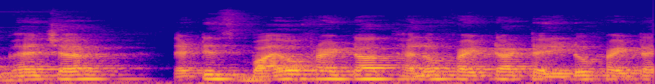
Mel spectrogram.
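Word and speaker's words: Pteridophyta: इसमें हमारे तीन तरीके के प्लांट आते हैं, that is थैलोफाइटा, that is बायोफाइटा and third one इज टेरिडोफाइटा, P silent होता है।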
